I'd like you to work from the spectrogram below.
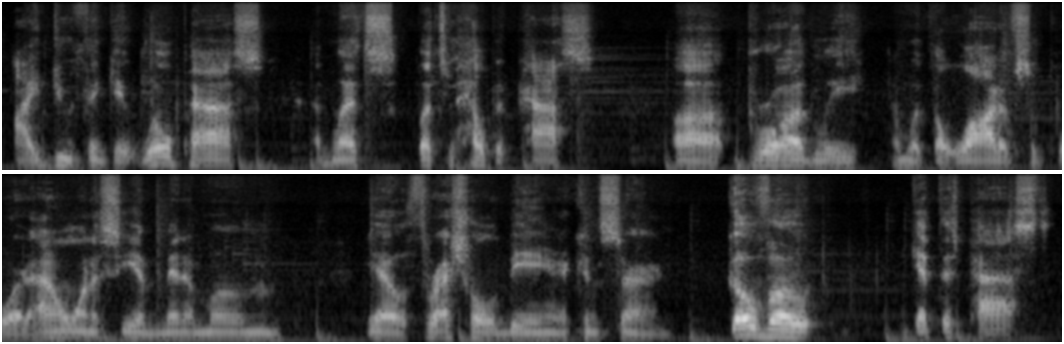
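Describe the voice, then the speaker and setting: A man's voice: medium pitch, slightly rough. A man hosting a casual live community talk, emphatic and given to repeating his points. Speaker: talk show host.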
